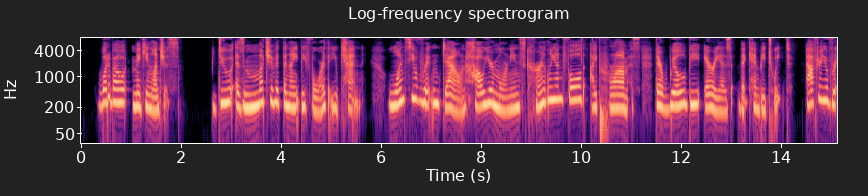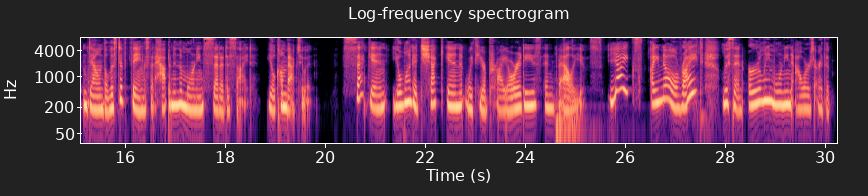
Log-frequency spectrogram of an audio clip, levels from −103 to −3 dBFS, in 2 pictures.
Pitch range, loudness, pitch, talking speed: 195-255 Hz, -19 LUFS, 220 Hz, 150 wpm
